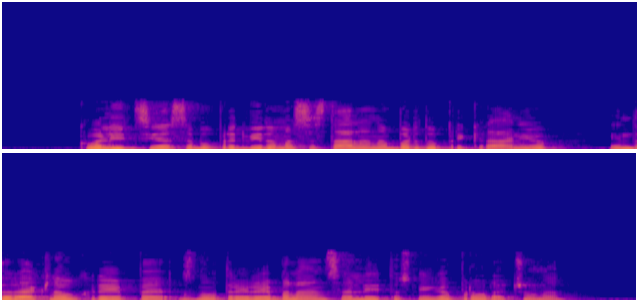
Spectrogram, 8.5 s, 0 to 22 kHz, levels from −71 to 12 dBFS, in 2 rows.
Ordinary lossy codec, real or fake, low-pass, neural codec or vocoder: none; real; 7.2 kHz; none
